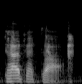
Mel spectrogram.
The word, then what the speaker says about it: Tathata: And Tathata? I just said it. Tatata.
